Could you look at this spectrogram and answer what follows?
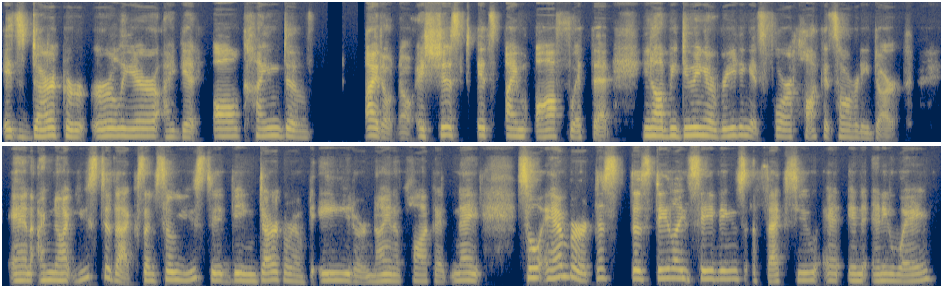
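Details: Adult woman speaking; normal speech.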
